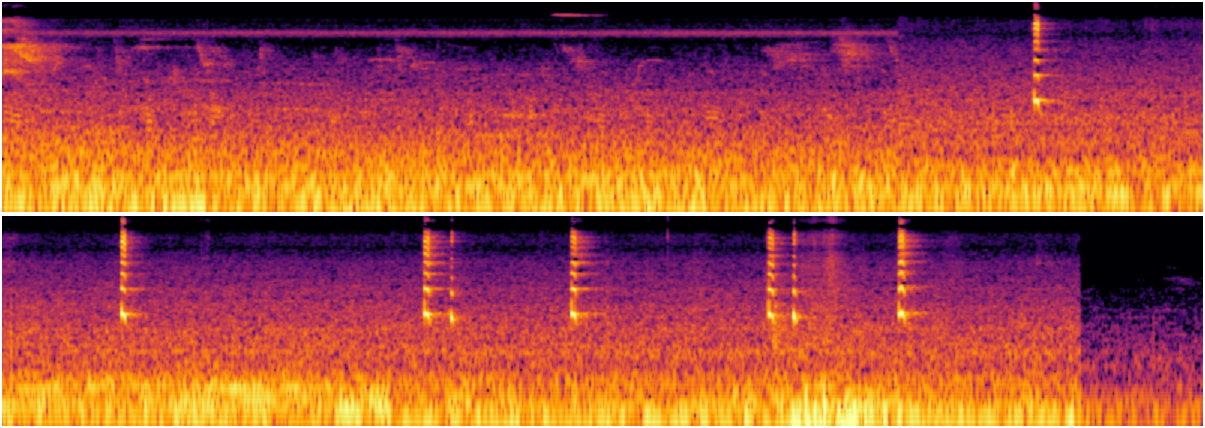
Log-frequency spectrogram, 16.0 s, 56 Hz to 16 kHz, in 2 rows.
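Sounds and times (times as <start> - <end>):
dog chewing toy: 6.7 - 7.2, 8.6 - 15.2
squeaky toy squeaking: 6.8 - 7.2, 8.7 - 9.2, 10.7 - 12.2, 13.0 - 14.4.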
